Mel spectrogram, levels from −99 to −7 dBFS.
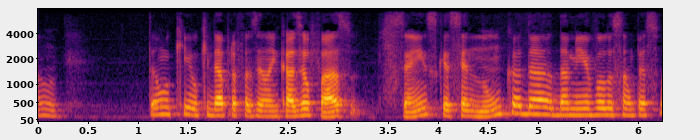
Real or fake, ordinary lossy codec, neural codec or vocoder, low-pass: real; none; none; 7.2 kHz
